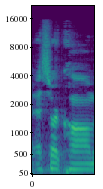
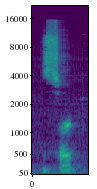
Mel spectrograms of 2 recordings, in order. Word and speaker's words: SRC: How do you say the acronym? Circ. Oh, Circ yeah, is I mean the just correct answer. SRC. SRC is fine.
